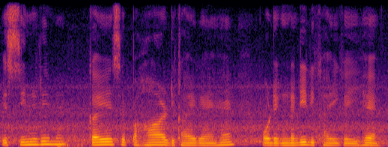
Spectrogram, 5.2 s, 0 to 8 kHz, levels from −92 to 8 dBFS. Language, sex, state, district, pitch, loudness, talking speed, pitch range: Hindi, male, Arunachal Pradesh, Lower Dibang Valley, 125 Hz, -17 LUFS, 175 wpm, 120-140 Hz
